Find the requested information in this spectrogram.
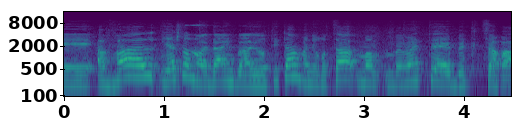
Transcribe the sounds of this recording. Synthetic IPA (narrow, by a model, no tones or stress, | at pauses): ʔavalje̞ʃlanuadainbeːjo̞titamveaniʁo̞t͡samabe̞ːme̞tebekt͡saʁa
